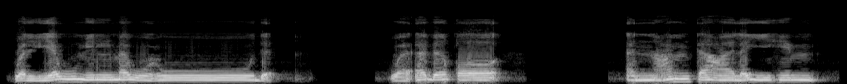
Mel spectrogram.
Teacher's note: هذه الحروف تخرج من بين الشفتين، ولذلك تسمى بالحروف الشفوية، مع ملاحظة أن الواو ينبغي ألا تكون حرف مد، فإن أتت الواو حرف مد فإن مخرجها يكون من الجوف.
